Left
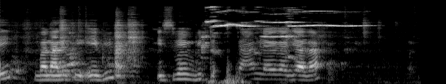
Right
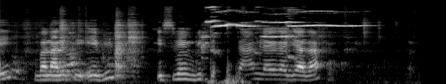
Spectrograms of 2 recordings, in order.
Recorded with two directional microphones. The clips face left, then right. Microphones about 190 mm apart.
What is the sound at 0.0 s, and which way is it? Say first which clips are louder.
Speech: even; 5° left (ahead or behind).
